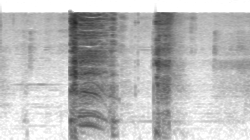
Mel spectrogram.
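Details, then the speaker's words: Adult with congestion: two coughs, the first harsher and longer with a throaty, rattling edge. "Again, sorry, I'm a bit congested, so apologize for the coughing."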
